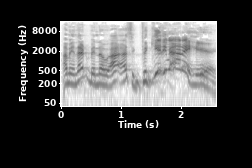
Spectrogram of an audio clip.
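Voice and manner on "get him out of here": high, drawn-out comic order; mock dismissal. Preacher imagining tossing Jonah overboard, mock dismissal. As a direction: jokingly send him packing, stretching the words.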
